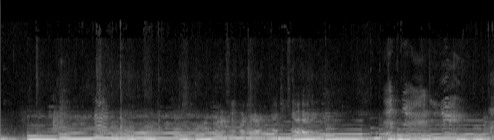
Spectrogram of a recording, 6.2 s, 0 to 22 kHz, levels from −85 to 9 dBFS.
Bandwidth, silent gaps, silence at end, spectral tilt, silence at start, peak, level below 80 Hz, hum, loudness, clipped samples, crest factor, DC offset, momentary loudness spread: 6.8 kHz; none; 0 s; -9 dB/octave; 0 s; -4 dBFS; -48 dBFS; none; -20 LUFS; under 0.1%; 14 dB; under 0.1%; 6 LU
